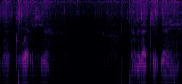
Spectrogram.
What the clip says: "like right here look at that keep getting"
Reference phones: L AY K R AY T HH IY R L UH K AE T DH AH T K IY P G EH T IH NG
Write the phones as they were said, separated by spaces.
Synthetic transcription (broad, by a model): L AY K R AY T HH IY R N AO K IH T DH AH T K IY P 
